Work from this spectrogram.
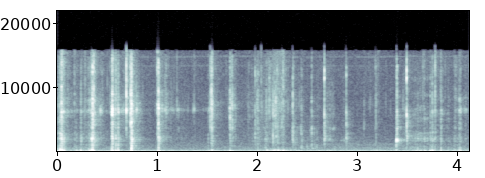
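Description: A palm-sized, solid rectangular bar of soap with a black shell and a pink-striped interior is shaved into strands with a box-cutter blade. A quick, irregular series of crisp, dry clicks and scrapes with bright high edges comes over a low background hum, each cut stopping almost at once.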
